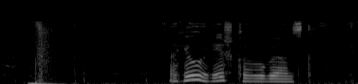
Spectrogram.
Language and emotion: Russian, neutral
